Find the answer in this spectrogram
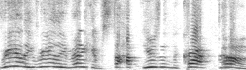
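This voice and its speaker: This put-on character voice is squeaky and extremely high in pitch, moving at a fairly quick pace. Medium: actual play. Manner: broken simple grammar.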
